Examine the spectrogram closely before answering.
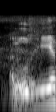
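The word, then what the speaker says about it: الأضحية: আল উযহিয়া তো বিজম্মিল হামজা, উযহিয়া লেখা হয় হামজা দিয়ে, হামজাটা পেশযুক্ত হামজা।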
